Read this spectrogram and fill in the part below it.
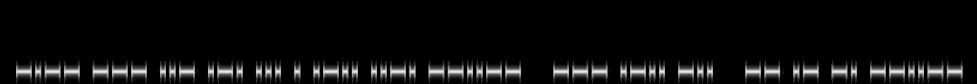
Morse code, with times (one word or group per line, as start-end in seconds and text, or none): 0.2-5.2 YOURSELF,
5.5-7.1 OLD
7.5-9.6 MAN,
